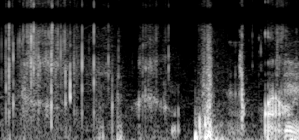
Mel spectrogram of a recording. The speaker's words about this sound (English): munching on a fucking Rice Krispie again.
